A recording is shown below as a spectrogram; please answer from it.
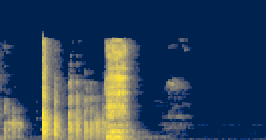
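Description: A die clattering onto a tabletop in a few sharp clicks as a saving throw is rerolled, followed by a short groan that falls in pitch.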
